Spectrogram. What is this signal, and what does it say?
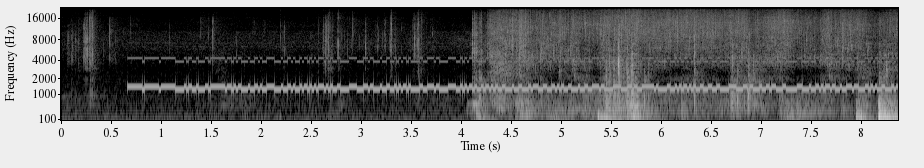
RTTY (45.45 baud, 170 Hz shift), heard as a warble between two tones, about 1360 Hz centre, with kitchen noise. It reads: J B DYSON RECORDS HIS CONVERSION AT …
